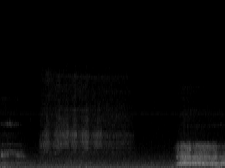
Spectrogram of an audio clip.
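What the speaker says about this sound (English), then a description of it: "Breathe, inhale, exhale." Slow deep breathing during a self-massage pressing under the bone near the sinuses, a soft drawn-in inhale of airy hiss followed after a pause by a louder, fuller exhale close by.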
